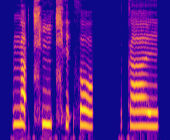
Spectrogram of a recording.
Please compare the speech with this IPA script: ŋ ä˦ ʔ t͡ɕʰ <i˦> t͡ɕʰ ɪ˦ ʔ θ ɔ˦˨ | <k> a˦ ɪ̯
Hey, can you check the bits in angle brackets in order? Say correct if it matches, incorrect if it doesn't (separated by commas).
incorrect, correct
